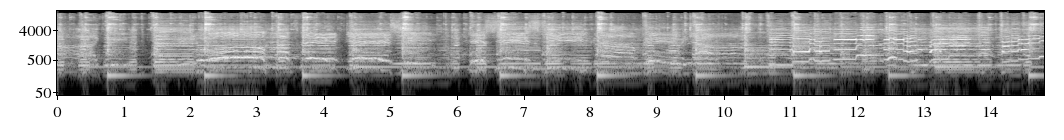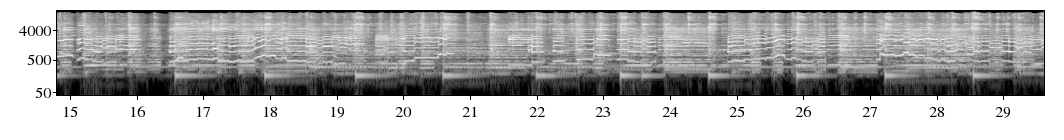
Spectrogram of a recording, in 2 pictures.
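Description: Greek traditional music: men singing over an accordion that marks the beat with a bass note about once a second. About eleven seconds in, a clarinet takes up the melody, with the accordion carrying on beneath it.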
